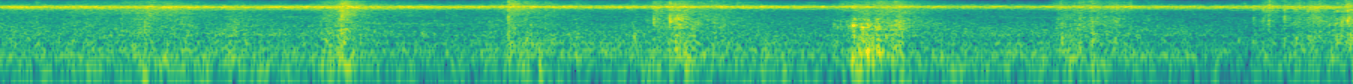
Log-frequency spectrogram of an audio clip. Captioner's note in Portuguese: Passos sobre as folhas secas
